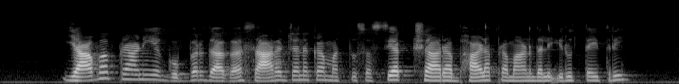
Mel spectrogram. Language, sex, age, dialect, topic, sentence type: Kannada, female, 25-30, Dharwad Kannada, agriculture, question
